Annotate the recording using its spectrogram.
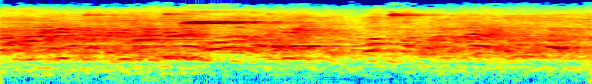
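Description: Many overlapping voices talking and calling out, echoing in a large sports hall. Two brief high squeaks cut through, one about a second and a half in and another about three seconds in.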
